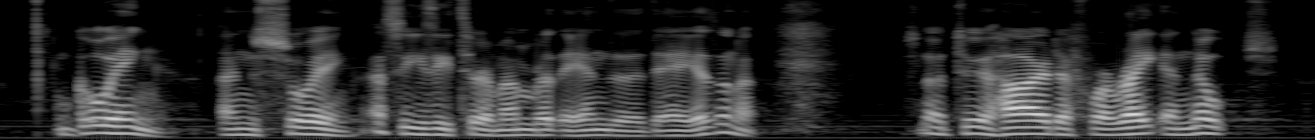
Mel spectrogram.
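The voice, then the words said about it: Scottish accent. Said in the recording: “Sorry about the accent. My brother mentioned about an accent. I don't think he meant this accent. Makes taking notes a wee bit more difficult. We should really have a few Scottish people. There's one Scottish person here. He could translate for the rest of you.”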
